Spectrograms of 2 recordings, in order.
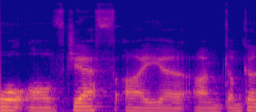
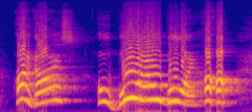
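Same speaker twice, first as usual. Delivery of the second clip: very high, loud, slow, squeaky cartoon voice; 20 dB louder than usual. Wishing a bass-loving man spoke in a really high voice; Mickey Mouse voice. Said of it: "more of a Mickey Mouse kind of".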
